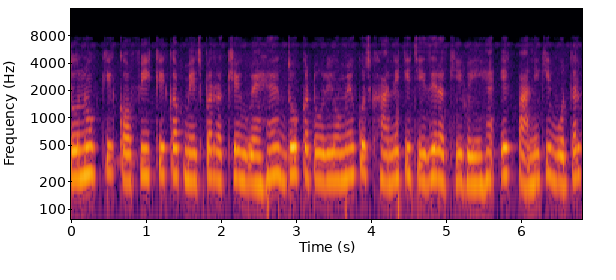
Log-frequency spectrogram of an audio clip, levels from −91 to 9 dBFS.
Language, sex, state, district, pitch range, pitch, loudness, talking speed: Hindi, female, Uttar Pradesh, Muzaffarnagar, 200-235 Hz, 215 Hz, -18 LUFS, 200 wpm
